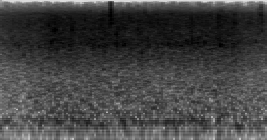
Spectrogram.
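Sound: pouring rain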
